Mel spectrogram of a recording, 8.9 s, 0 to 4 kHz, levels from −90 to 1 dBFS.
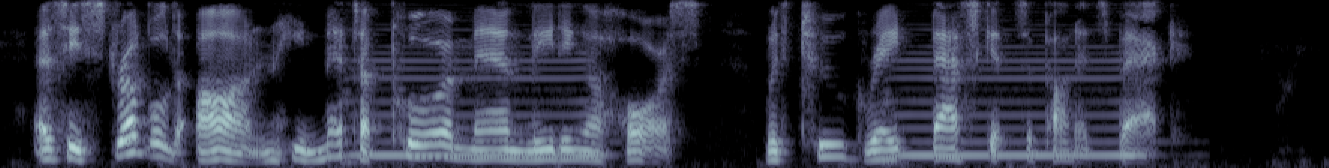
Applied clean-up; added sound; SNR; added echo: none; Bowed string instrument; 12 dB; none.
